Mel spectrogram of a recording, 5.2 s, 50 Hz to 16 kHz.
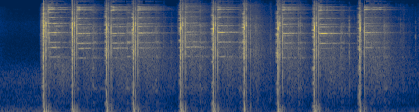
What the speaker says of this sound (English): now we're gonna run the tiny little dueling tree there. We'll start with the TX22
